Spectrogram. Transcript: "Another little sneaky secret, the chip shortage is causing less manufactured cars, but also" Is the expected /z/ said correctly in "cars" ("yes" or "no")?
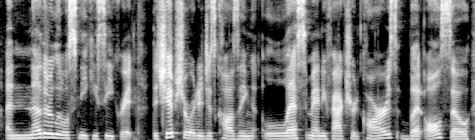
yes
